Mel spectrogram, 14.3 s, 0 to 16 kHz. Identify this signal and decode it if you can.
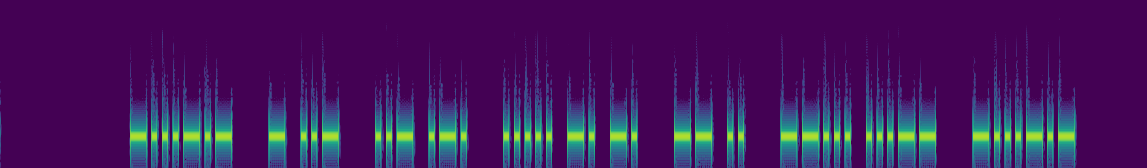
Morse code, heard as a keyed tone, about 18 wpm, 700 Hz. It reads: <BK> TU UR 5NN MI 73 <BK>
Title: Speed-Racing Common QSO Phrases Encore - 15wpm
